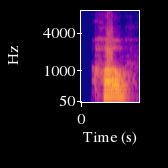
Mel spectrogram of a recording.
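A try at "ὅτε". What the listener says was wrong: It's smooth breathing.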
